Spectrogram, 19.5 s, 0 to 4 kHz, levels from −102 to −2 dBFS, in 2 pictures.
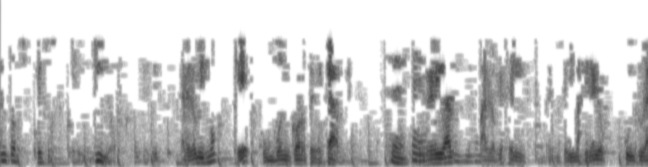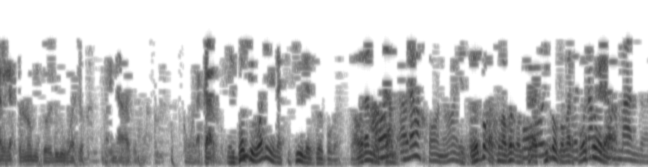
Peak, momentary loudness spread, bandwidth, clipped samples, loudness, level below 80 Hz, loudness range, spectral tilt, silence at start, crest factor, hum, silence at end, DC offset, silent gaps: -6 dBFS; 20 LU; 3.2 kHz; under 0.1%; -26 LUFS; -56 dBFS; 8 LU; -11 dB/octave; 0 s; 20 dB; none; 0 s; under 0.1%; none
